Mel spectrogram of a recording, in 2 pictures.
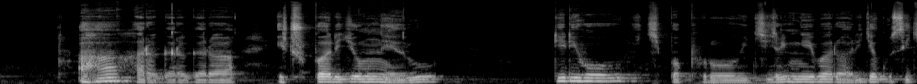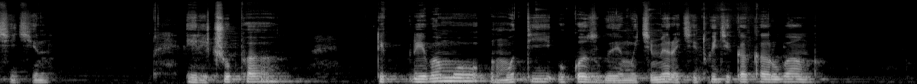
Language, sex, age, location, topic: Kinyarwanda, male, 18-24, Kigali, health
